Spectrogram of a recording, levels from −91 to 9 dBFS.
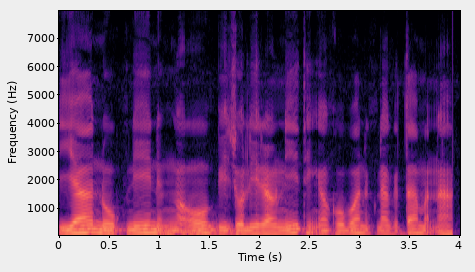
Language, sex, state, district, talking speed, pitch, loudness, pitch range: Garo, male, Meghalaya, West Garo Hills, 120 wpm, 110 Hz, -19 LUFS, 100-120 Hz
